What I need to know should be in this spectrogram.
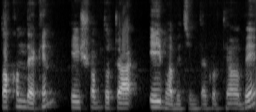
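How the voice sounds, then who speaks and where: A man's voice: on the high side, moderate pace, warm tone, slightly rough. A Bengali-speaking man teaching Korean spelling rules, repeating each point and answering his own questions. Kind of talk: explaining grammar rules to students.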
